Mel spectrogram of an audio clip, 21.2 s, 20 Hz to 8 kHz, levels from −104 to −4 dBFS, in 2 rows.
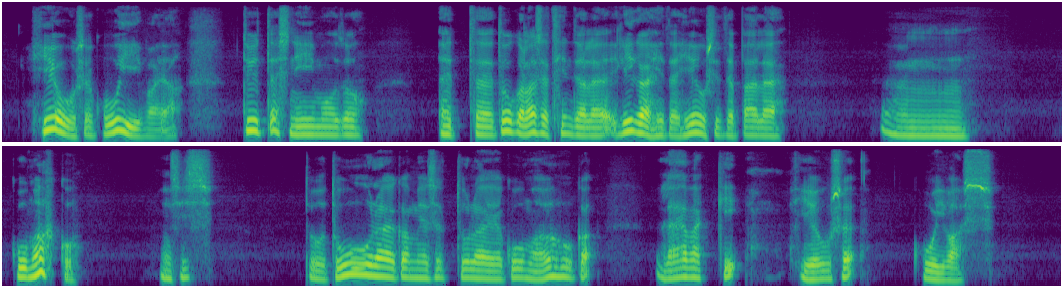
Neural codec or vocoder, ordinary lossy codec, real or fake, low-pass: none; none; real; 7.2 kHz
